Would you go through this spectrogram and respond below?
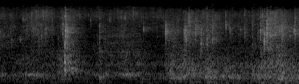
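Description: Shower water running and splashing steadily, a bright hissing spray with a few louder bursts of splatter as the stream shifts, heard alone without voices.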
